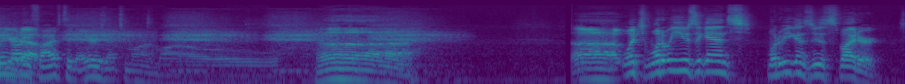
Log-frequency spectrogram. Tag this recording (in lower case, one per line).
speech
